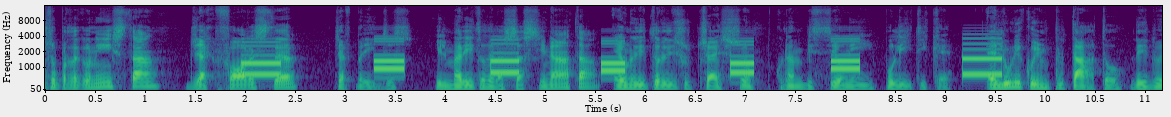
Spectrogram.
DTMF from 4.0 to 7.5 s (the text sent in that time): 5 7 4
